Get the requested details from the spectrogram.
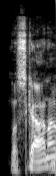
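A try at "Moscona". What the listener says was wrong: There's no O on the end.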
